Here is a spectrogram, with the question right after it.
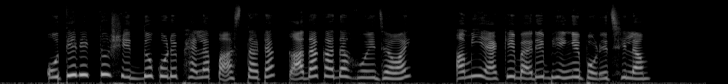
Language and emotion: Bengali, sad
